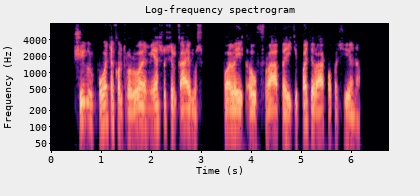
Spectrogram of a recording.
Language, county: Lithuanian, Kaunas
